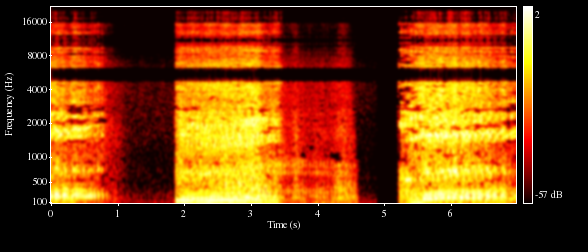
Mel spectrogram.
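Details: Crocodile rumbling through three gravelly growls, starting mid-call, with a longer steady bellow in the middle and a final loud burst after a short silence.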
